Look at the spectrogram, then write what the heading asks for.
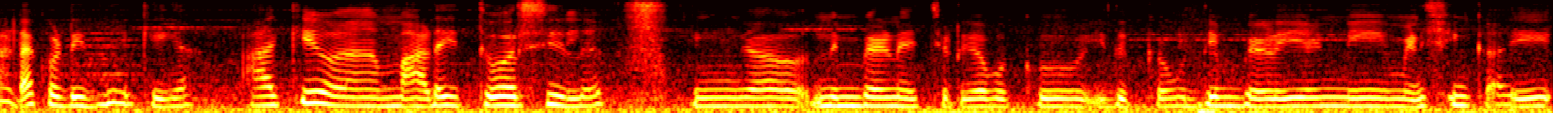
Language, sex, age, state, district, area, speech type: Kannada, female, 18-30, Karnataka, Koppal, rural, spontaneous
